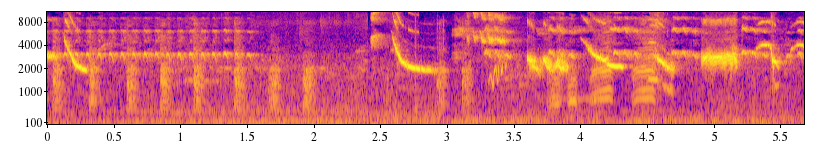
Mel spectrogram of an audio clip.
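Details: White-rumped shama song for training other birds: a falling whistle and ticking notes, a pause, then a burst of swooping slurred whistles and chattering phrases.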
